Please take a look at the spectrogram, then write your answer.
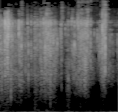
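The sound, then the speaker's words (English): A small Stach paper bag crinkles and rustles continuously for a couple of seconds, a dry crackling with brief swells in intensity and no voices. “is obsessed with the little Stach paper bags.”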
